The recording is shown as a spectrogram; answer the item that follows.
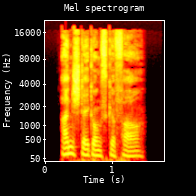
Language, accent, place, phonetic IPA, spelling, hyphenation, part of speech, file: German, Germany, Berlin, [ˈanʃtɛkʊŋsɡəˌfaːɐ̯], Ansteckungsgefahr, An‧ste‧ckungs‧ge‧fahr, noun, De-Ansteckungsgefahr.ogg
- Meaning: risk of infection, danger of infection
